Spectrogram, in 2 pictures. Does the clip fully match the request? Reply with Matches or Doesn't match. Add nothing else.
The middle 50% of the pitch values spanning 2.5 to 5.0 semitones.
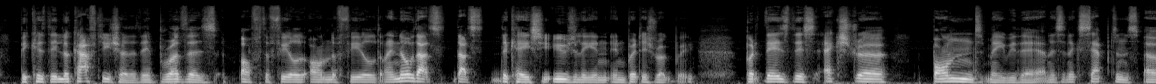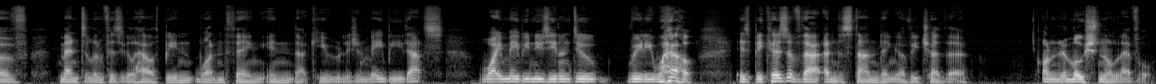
Matches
